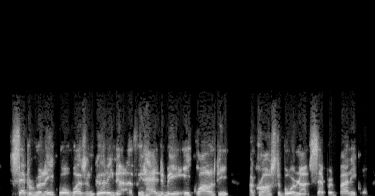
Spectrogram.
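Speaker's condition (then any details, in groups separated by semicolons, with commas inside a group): Cerebral palsy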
